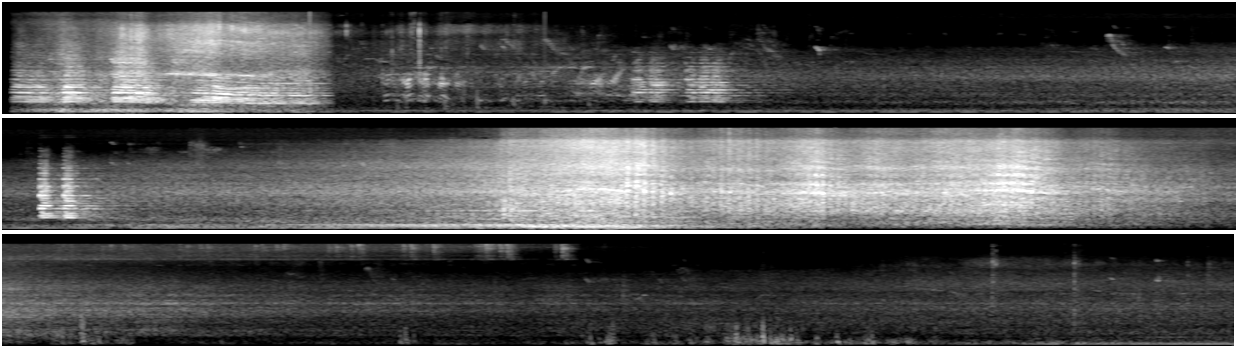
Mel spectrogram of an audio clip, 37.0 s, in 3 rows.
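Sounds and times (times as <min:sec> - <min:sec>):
train horn blast: 0:00.1 - 0:03.4, 0:06.2 - 0:07.8, 0:12.6 - 0:13.7
diesel locomotive engine rumble: 0:00.1 - 0:37.0.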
